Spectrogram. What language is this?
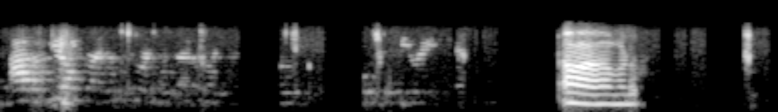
Dogri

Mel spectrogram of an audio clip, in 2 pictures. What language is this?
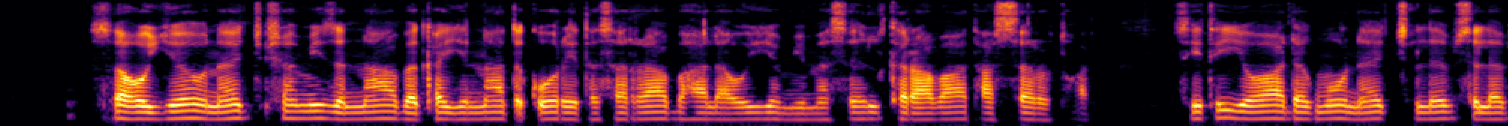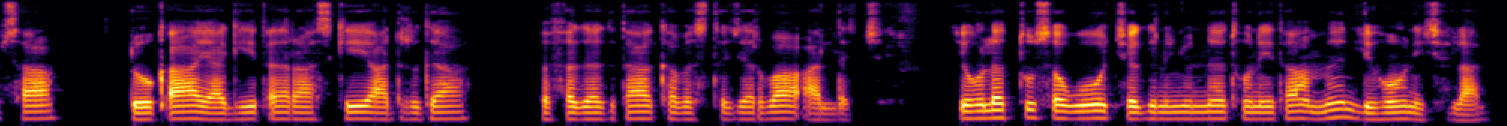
Amharic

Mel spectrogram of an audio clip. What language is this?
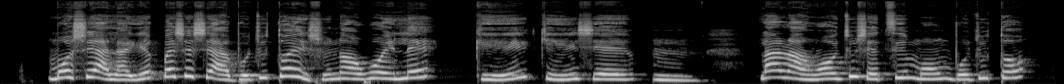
Yoruba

